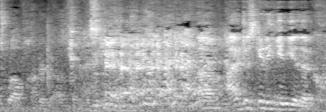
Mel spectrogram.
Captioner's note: laughter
